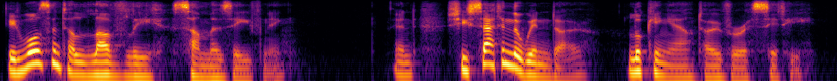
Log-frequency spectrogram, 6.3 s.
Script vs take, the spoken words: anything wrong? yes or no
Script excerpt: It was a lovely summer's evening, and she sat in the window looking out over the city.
yes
